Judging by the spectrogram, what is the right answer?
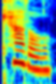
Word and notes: cattle: American English

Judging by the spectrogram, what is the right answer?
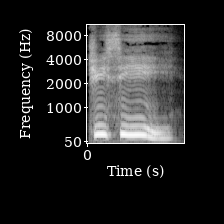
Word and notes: gce: British English

